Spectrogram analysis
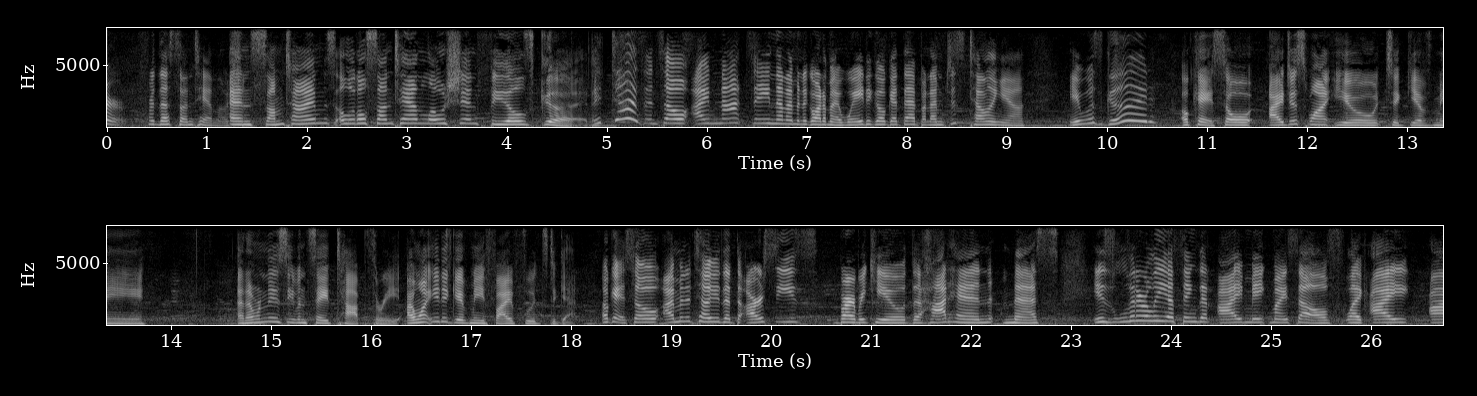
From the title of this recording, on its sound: Live from LuLu's Public House Patio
